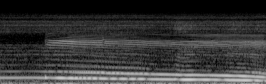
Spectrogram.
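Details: Descending pitch glide on 'e' during videostroboscopy; stiff scarred vocal fold edges cannot close, with the scarring from wear and tear and multiple microinjuries from voice overuse or misuse; phonation with vocal fold scarring.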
